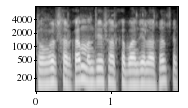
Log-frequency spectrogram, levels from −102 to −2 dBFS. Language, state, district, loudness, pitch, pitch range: Bhili, Maharashtra, Dhule, -18 LUFS, 155 Hz, 145-165 Hz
